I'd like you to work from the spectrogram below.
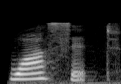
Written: whassit

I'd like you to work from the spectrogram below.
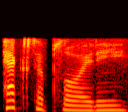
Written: hexaploidy

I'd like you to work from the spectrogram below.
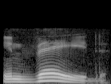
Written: invade

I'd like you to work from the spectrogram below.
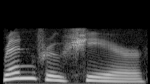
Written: Renfrewshire

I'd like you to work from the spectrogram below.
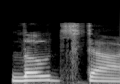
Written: loadstar

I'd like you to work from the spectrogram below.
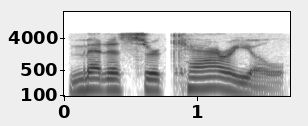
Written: metacercarial

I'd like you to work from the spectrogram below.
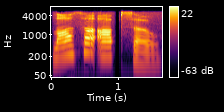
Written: Lhasa apso

